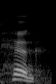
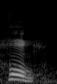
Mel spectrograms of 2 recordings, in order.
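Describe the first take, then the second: First: The vowel is a plain short 'i'. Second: The vowel is raised toward 'ee'. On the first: "if I'm following the vowel strictly, it would be pig. And some people do say pig" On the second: "but I say pig"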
